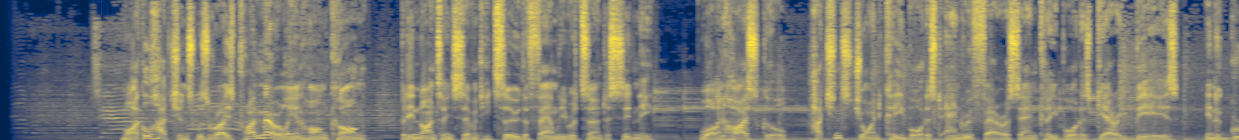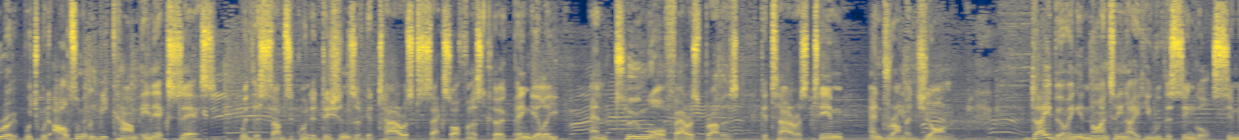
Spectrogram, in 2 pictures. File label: australian documentary, voicereel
